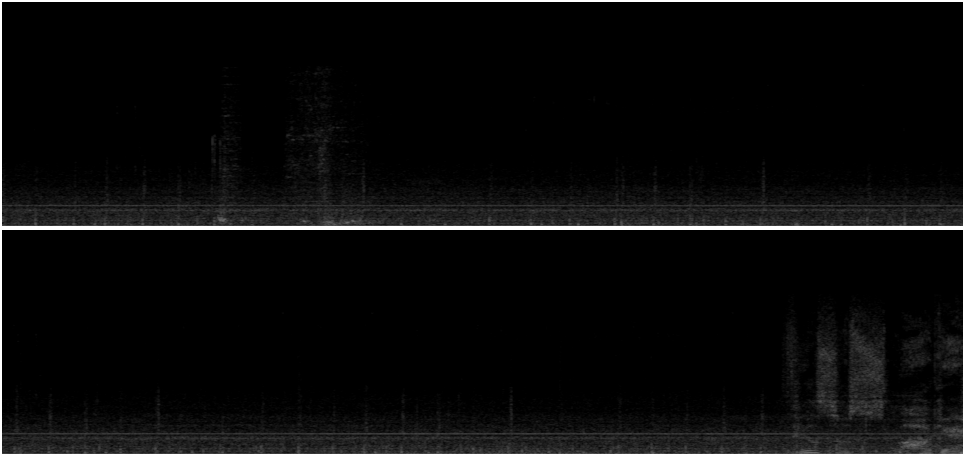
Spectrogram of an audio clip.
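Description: Footsteps run quickly over dry grass and dirt.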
